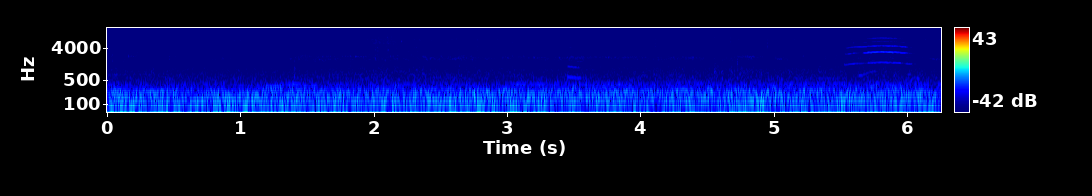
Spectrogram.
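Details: Lost baby monkey in the wild crying for its mother: a couple of faint short peeps, then at the end a loud, clear, harmonic cry that rises briefly and levels, above a continuous low rumble.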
